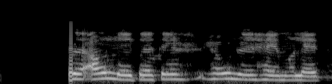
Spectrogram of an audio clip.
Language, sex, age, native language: Icelandic, female, 13, Icelandic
